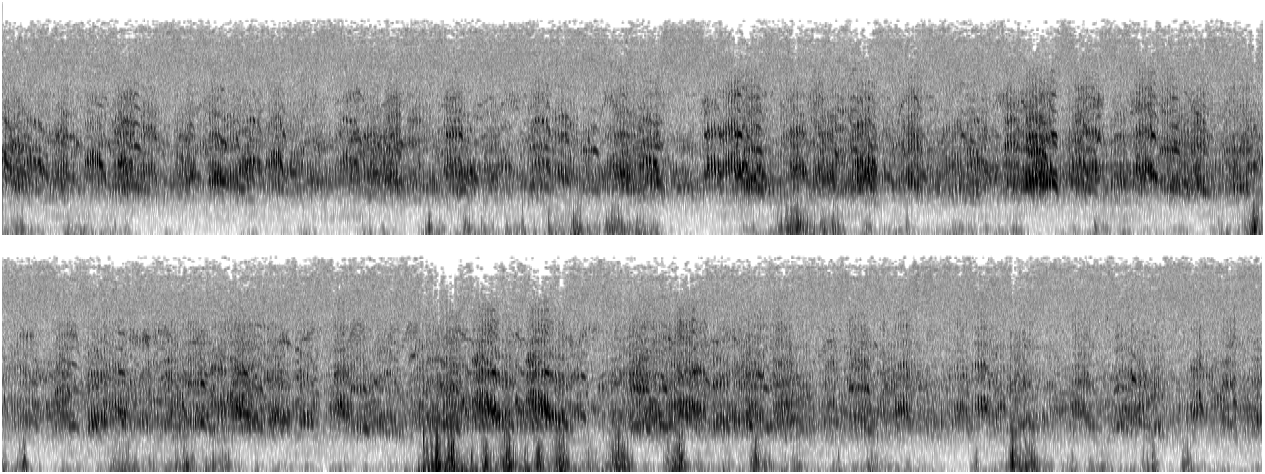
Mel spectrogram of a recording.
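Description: A large flock of sandhill cranes calling continuously, many rolling, bugling calls overlapping into a dense chorus. Intermittent low rumbles sit underneath, loudest a little past the middle.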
